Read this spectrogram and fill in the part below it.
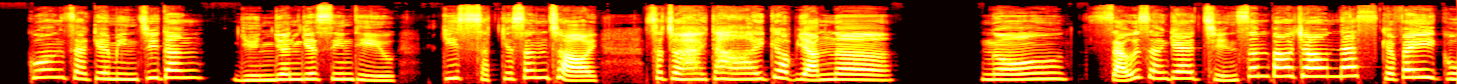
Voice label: Cantonese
